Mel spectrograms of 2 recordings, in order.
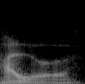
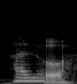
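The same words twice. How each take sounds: First: The greeting is said in a deep voice. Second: The voice cracks on the greeting.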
